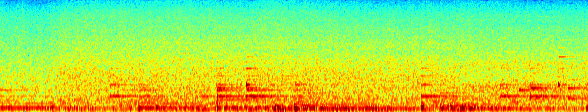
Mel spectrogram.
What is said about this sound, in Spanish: ahorita donde ya entro lo que es la etapa de, de las lluvias y me encanta por completo que esté lloviendo, que llueva, me encanta, me relaja, me da una sensación de liberar, descargar y estar conmigo mismo. Y nada, escuchan un momento la lluvia.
